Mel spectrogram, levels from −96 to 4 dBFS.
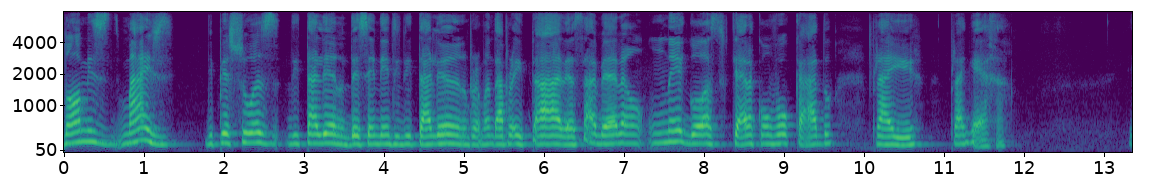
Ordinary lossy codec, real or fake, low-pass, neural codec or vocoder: none; real; none; none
